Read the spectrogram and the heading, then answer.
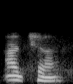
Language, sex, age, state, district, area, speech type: Bengali, female, 30-45, West Bengal, Alipurduar, rural, conversation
